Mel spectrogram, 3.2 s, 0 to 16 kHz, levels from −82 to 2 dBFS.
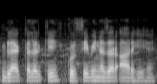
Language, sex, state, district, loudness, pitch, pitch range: Hindi, male, Uttar Pradesh, Lucknow, -17 LUFS, 115 Hz, 110-120 Hz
